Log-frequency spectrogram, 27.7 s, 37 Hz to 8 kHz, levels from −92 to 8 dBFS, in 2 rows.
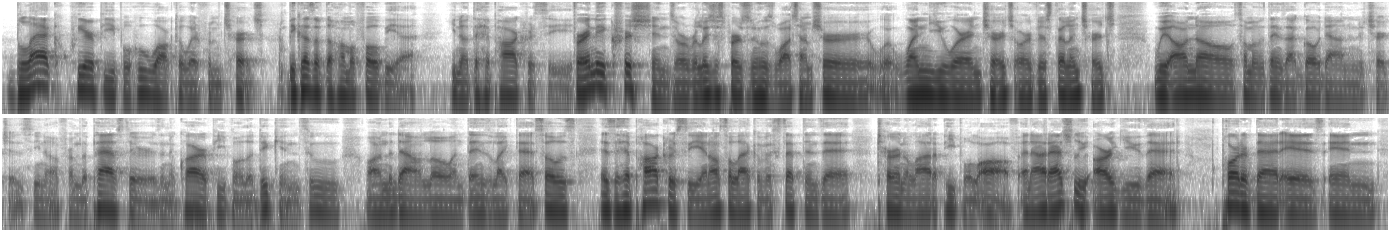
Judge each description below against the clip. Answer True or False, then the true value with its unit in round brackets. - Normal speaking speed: False (210 wpm)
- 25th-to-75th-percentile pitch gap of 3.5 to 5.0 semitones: False (2.8 semitones)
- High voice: False (90 Hz)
